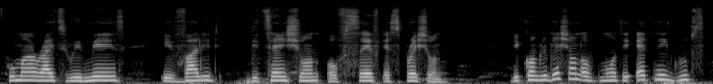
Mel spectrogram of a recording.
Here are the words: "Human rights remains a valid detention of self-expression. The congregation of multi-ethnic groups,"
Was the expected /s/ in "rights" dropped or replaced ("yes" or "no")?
no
